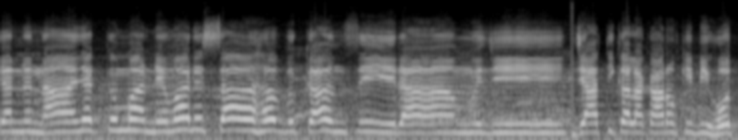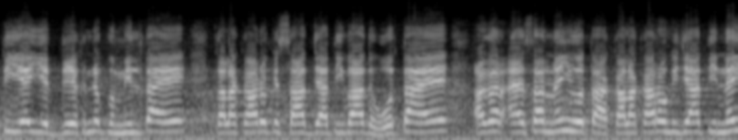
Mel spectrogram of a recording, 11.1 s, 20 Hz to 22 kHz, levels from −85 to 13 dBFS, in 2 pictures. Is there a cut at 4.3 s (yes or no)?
yes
